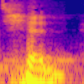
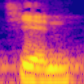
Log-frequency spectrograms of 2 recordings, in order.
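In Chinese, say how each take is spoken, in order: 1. 这个音节读作 qian。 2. 这个音节读作 jian。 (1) "就念嗔啊" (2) "现在念奸，哦，连国文老师都念奸，这是错的"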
